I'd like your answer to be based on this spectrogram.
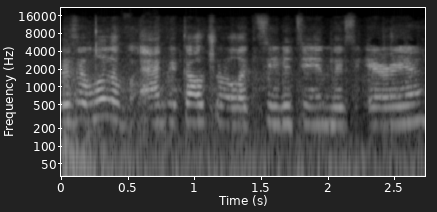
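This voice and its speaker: Against noticeable background noise, a woman with a Kazakh accent speaks at a fairly quick pace. Her pitch is high and her intonation fairly even. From Kazakhstan. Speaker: travel vlogger. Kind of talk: travel vlog narration. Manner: hesitant, many fillers.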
